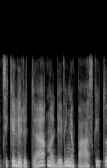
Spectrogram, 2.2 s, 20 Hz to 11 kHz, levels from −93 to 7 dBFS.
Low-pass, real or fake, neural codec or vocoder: 7.2 kHz; real; none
